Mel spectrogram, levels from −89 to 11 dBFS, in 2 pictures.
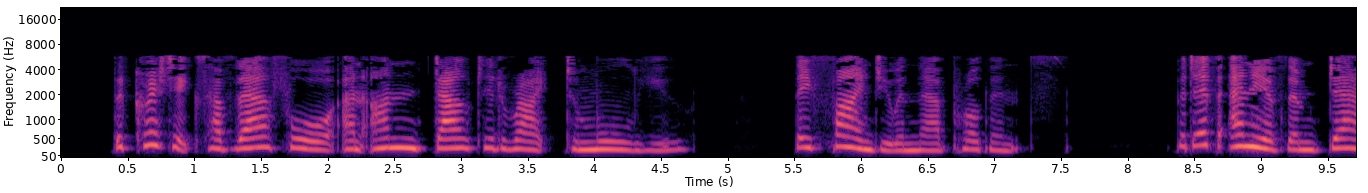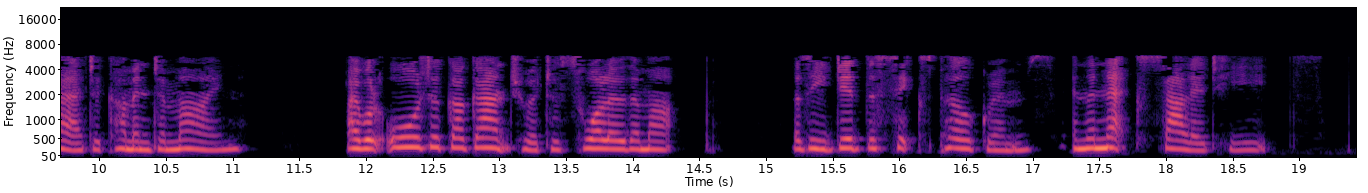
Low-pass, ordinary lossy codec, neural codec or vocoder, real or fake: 7.2 kHz; MP3, 24 kbps; none; real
